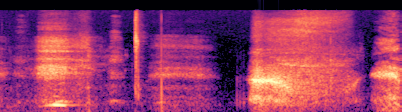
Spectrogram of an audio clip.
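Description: A person breathing heavily, with no words: a short breath about half a second in, then a longer, louder breath out from about two and a half seconds in.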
